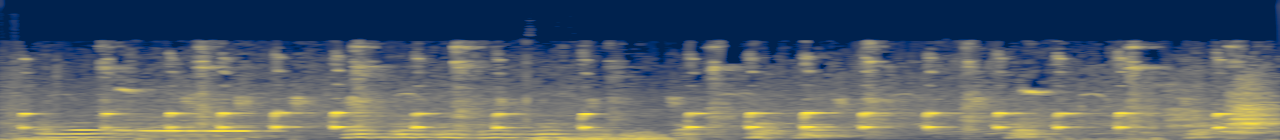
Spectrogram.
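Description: A squirrel calls in quick, clipped chips, each note sharp and slightly nasal, repeated at a steady, rapid pace. Low rumbling and hum, like a passing vehicle or wind, runs underneath.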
